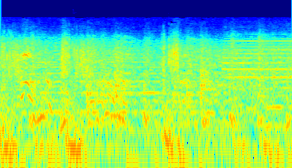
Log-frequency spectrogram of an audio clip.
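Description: Film fight-scene punch and hit sound effects, several sharp whacks in quick succession over loud action background music.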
